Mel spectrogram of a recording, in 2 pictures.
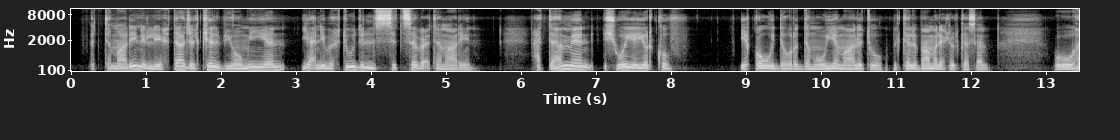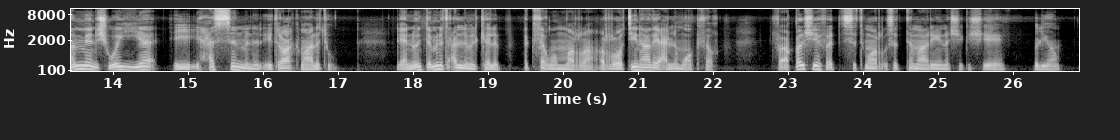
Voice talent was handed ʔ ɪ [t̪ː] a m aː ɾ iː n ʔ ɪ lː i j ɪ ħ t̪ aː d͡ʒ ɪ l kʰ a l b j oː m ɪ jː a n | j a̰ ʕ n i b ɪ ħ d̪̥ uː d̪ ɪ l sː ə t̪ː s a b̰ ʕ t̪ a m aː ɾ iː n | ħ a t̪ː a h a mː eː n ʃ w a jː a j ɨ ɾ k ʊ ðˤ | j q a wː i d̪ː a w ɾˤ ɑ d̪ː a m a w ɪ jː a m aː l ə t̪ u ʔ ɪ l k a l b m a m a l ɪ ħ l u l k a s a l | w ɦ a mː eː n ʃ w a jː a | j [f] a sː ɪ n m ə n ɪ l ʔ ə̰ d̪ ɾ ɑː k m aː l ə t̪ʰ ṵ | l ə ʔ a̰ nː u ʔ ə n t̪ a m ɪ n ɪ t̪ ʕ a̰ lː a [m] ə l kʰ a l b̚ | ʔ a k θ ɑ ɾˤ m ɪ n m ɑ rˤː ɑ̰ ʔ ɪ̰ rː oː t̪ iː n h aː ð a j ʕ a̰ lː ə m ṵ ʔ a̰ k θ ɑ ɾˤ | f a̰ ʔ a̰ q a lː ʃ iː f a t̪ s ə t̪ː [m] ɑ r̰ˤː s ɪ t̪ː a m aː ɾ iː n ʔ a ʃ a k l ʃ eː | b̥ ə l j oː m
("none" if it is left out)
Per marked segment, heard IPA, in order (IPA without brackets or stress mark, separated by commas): t̪ː, ħ, m, m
